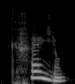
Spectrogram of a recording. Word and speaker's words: crayon: On va prendre le premier I qui va se lire avec le A pour faire le son est, et le deuxième I qui va se lire avec la syllabe d'après pour faire le son ion. Voici les exemples de lecture. Un craie et après ion, ça fait le mot crayon.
